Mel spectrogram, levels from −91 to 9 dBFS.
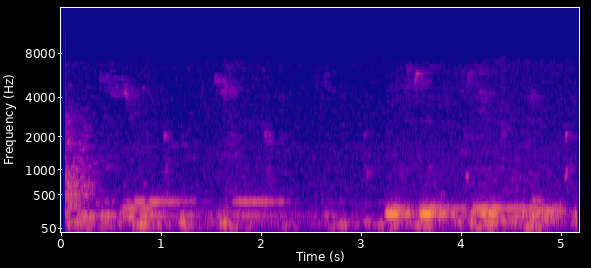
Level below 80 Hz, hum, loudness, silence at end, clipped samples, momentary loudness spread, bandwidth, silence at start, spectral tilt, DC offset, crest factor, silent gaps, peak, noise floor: -54 dBFS; none; -35 LUFS; 0 s; under 0.1%; 22 LU; 6.8 kHz; 0.05 s; -8.5 dB/octave; under 0.1%; 18 dB; none; -16 dBFS; -58 dBFS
